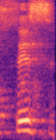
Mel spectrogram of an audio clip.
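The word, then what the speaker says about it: cease: इसको बहुत सारे स्टूडेंट्स जो इसको सीज भी बोल देते हैं, तो ये सीज नहीं है, इसकी जो प्रोनाउंसिएशन है वो सिस है जिसका अर्थ होता है एंड।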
